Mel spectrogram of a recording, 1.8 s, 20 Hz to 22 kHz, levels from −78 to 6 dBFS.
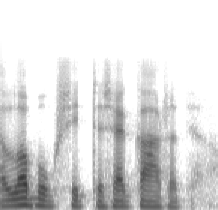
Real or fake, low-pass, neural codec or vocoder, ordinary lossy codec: fake; 7.2 kHz; codec, 16 kHz, 0.3 kbps, FocalCodec; MP3, 96 kbps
